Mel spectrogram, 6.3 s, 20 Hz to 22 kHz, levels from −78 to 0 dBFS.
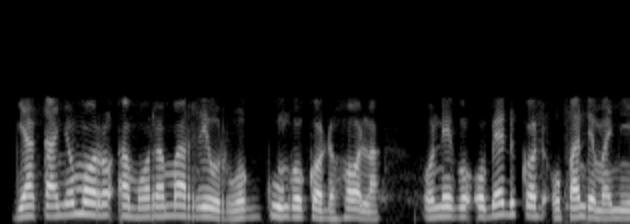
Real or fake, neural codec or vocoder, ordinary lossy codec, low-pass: fake; codec, 16 kHz, 6 kbps, DAC; none; 3.6 kHz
